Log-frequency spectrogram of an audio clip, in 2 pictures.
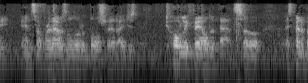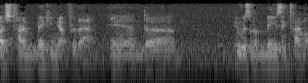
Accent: Kamloops, British Columbia, Canada; born there; So when I was 6 years old up in Canada, I was born in Kamloops, British Columbia, and I started skateboarding.

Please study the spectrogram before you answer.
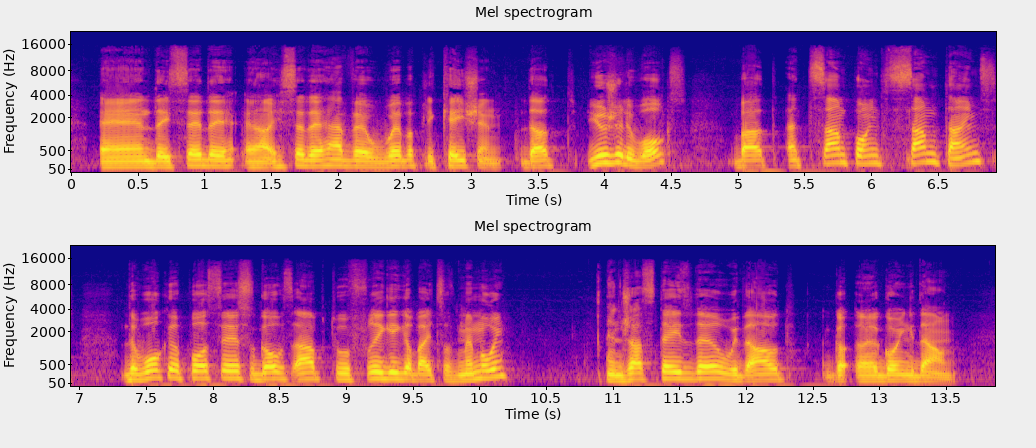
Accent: Israel; English is a second language; This strange accent that I have is because I come from Israel, where I work as an architect

